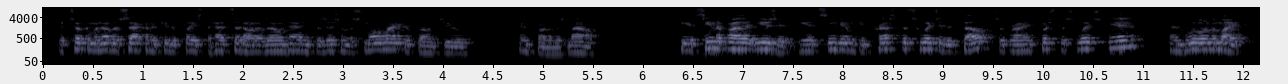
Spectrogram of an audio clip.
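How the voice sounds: The man's voice sits fairly high, with ordinary pitch variation and a slightly mellow tone. He talks at a fairly quick pace, and room echo is audible.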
